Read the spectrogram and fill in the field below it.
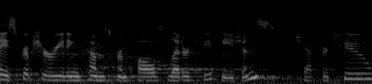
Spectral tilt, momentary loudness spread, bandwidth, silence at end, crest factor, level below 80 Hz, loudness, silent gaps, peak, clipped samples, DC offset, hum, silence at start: -4 dB/octave; 12 LU; 16 kHz; 0 s; 16 dB; -68 dBFS; -44 LUFS; none; -26 dBFS; under 0.1%; under 0.1%; none; 0 s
